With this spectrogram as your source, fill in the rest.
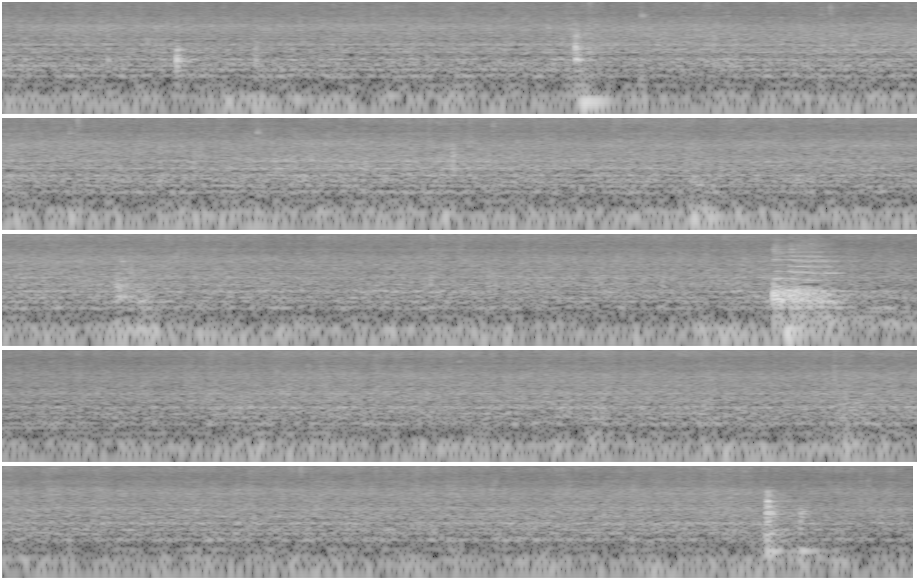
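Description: Pork browns in a pan with shallots and garlic, a faint, steady sizzle and hiss running throughout with a few soft clinks and stirring knocks, no voices.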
